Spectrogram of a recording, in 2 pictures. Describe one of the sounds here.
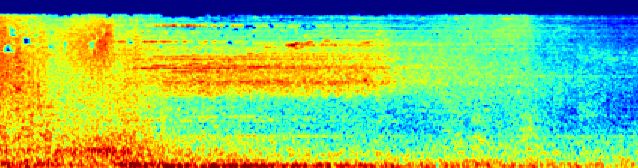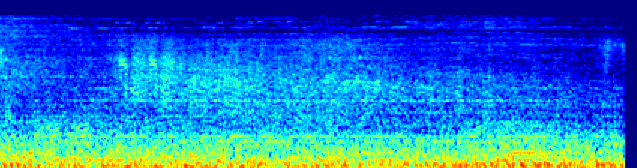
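A triumphant victory fanfare from a video game plays and slowly fades.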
